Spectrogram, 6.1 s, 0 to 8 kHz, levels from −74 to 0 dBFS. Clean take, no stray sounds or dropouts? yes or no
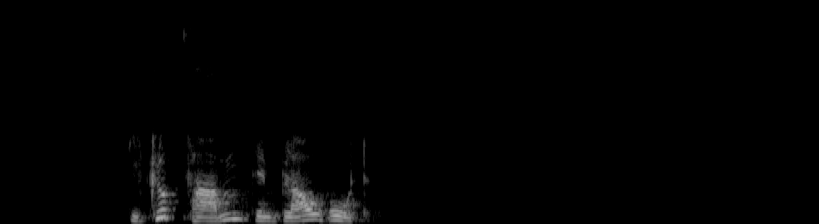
yes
